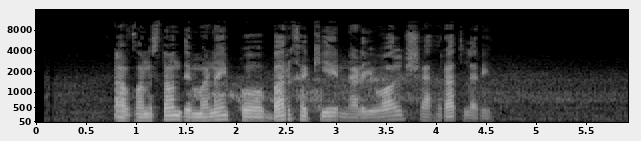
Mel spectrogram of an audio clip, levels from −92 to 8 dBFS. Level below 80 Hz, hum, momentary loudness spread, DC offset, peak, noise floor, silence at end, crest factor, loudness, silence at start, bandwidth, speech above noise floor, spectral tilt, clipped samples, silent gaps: -62 dBFS; none; 9 LU; under 0.1%; -6 dBFS; -58 dBFS; 1.4 s; 24 dB; -27 LUFS; 0.75 s; 11 kHz; 32 dB; -5.5 dB/octave; under 0.1%; none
